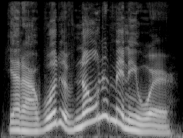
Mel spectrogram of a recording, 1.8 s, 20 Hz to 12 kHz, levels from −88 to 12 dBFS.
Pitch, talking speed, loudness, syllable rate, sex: 170 Hz, 230 wpm, -15 LUFS, 5.8 syllables/s, male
